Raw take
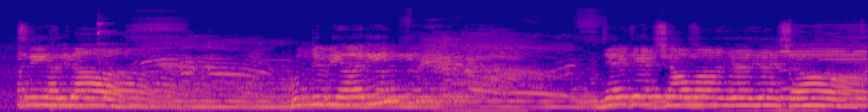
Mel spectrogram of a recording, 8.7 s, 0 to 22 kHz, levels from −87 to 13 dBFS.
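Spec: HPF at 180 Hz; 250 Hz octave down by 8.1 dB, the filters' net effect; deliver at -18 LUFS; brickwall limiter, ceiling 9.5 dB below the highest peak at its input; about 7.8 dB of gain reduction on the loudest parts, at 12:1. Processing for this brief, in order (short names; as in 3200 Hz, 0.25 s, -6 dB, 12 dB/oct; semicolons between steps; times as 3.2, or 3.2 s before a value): HPF 180 Hz; bell 250 Hz -8 dB; compressor 12:1, threshold -26 dBFS; gain +17 dB; limiter -10.5 dBFS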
